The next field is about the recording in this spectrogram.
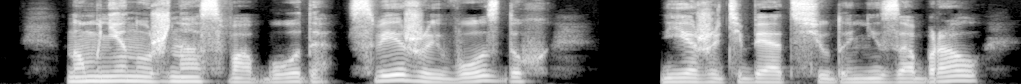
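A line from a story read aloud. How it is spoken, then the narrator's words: Grumbling stern dragon father. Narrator (Russian): проворчал ее грозный папа-дракон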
